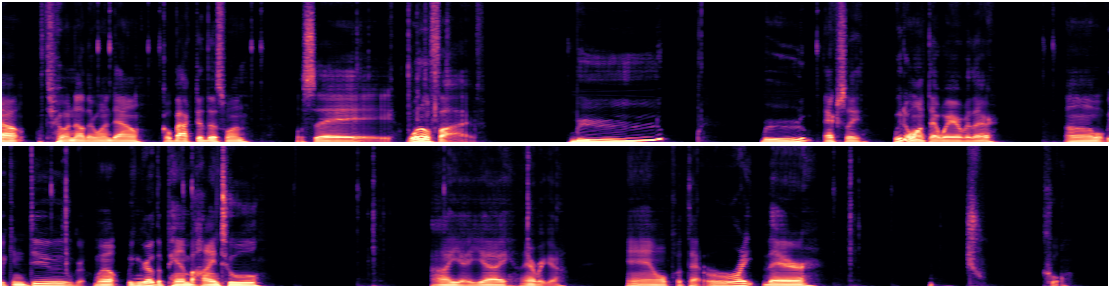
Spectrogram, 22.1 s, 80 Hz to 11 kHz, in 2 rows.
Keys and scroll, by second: 3.4-4.3 typing, 14.4 ctrl+z.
